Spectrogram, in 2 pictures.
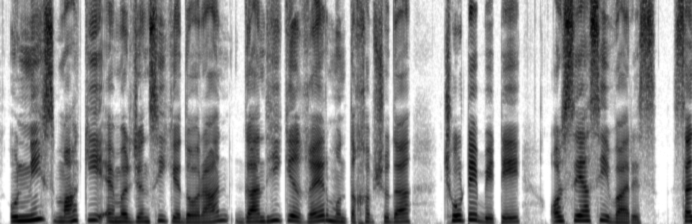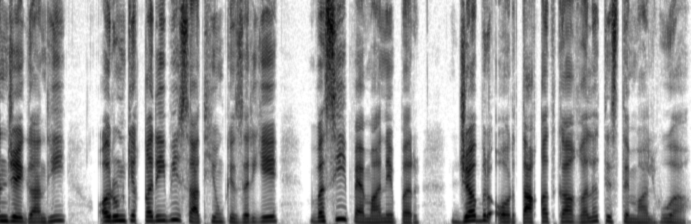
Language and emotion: Urdu, neutral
